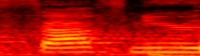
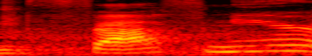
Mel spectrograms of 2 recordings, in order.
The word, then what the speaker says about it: Fafnir: hatchling plan for more info next we have Fafnir the elemental dragon guardian of fire and this is spelled FA F and I are but is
